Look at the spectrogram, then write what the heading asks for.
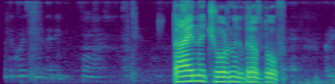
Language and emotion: Russian, neutral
